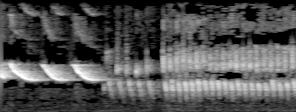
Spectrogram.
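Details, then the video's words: Excited canary song for breeding: three falling whistled slurs in quick succession, followed by a fast, pulsing rolled trill. "اقوى تغريد كناري للتزاوج"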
